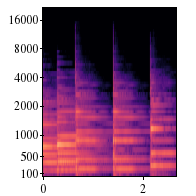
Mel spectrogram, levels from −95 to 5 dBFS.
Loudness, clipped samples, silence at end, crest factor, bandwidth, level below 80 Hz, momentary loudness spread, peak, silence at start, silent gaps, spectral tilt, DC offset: -22 LUFS; under 0.1%; 0 s; 16 dB; 10.5 kHz; -56 dBFS; 11 LU; -6 dBFS; 0 s; none; -6.5 dB/octave; under 0.1%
